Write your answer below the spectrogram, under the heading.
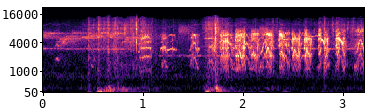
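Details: A flowerpecker at its nest with a brood of chicks, out in nature, gives rapid, thin, high-pitched chips and twitters in a dense run over three seconds, with a few low thumps underneath.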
